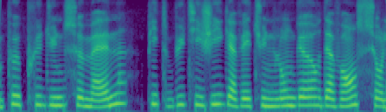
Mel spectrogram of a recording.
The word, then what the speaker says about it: Buttigieg: Buttigieg prononcé Buttigieg a fait son coming out en tant qu'homosexuel à 33 ans et a épousé son compagnon chaste en juin 2018.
